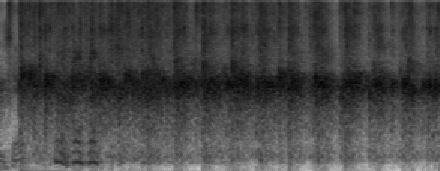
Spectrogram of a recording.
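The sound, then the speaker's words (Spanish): Steady, dense applause from an audience, a loud wash of many overlapping claps that holds at an even level for several seconds, with a brief voice mixed in near the start. “Eh, un aplauso, por favor, por”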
